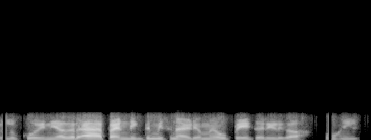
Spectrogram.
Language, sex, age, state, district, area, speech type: Dogri, male, 18-30, Jammu and Kashmir, Jammu, urban, conversation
